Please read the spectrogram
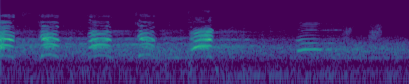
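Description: A run of short, evenly spaced animal calls, about two a second, that stops about two seconds in, followed by one more call near three seconds.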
